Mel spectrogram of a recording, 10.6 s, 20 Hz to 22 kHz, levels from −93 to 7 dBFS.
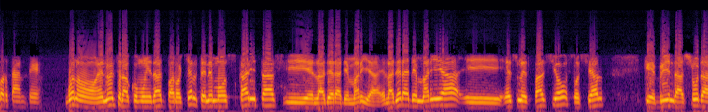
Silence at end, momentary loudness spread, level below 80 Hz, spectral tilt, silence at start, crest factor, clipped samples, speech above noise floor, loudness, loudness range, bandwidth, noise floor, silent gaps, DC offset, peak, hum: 0 s; 5 LU; -54 dBFS; -5 dB/octave; 0 s; 10 dB; under 0.1%; 33 dB; -14 LUFS; 2 LU; 11 kHz; -47 dBFS; none; under 0.1%; -4 dBFS; none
